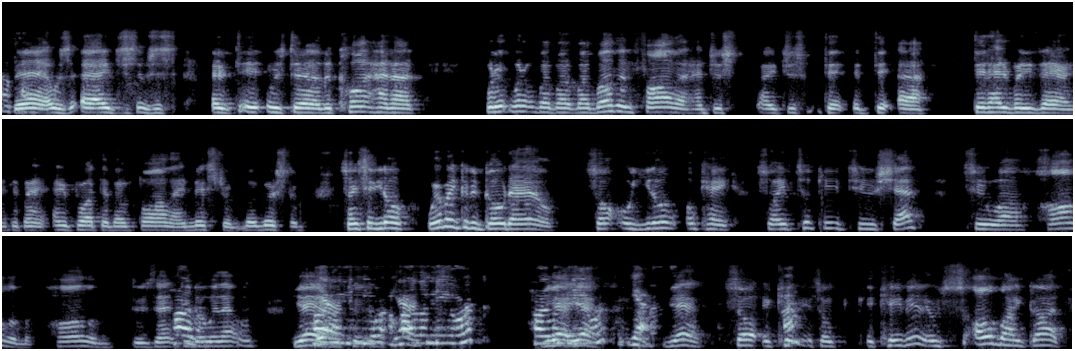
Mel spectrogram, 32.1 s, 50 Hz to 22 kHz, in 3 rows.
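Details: Man about 15 years after a stroke, with ongoing post-stroke aphasia and inability to write; aphasia.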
